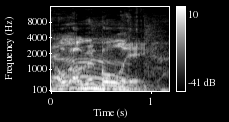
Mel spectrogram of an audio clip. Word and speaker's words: Ogunbowale: Ogunbowale. It's yeah. There's like an extra syllable in there that we skipped over.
